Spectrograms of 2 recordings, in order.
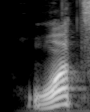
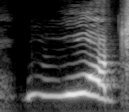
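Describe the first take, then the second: First: Said in the usual way. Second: Very high, loud, falling shriek; outraged yell. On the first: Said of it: "said Finn". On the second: A narrator's reading. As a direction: yell it in disbelief. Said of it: "she yelled".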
